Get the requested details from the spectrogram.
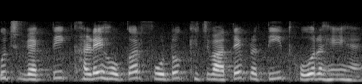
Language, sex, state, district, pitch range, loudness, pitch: Hindi, female, Bihar, Lakhisarai, 235-280 Hz, -18 LUFS, 255 Hz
